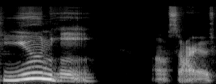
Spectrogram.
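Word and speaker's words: Unhei: It's spelled U-N-H-E-I. It's pronounced Yoonhee.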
